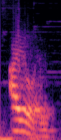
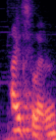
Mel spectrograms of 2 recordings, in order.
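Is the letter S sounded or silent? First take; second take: silent; sounded. First: The S sound is left silent. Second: The S sound is pronounced. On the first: The speaker calls it right. "tapi island" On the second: The speaker calls it wrong. "kita tidak mengatakan Iceland"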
